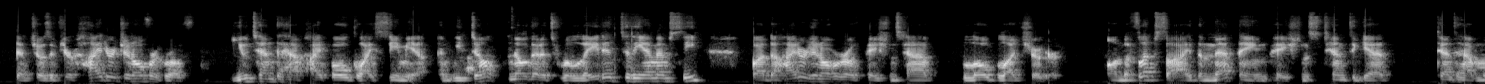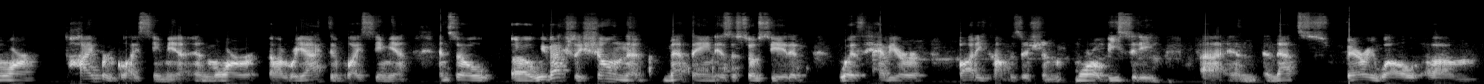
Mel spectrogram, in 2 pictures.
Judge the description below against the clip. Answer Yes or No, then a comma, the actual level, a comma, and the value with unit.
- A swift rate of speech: No, average, 145 wpm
